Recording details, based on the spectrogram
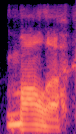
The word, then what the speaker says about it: Mahle: Mahle is the proper pronunciation.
